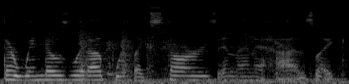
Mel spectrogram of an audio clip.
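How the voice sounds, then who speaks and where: A woman's voice: mid-range voice, little pitch movement, measured pace, a crowd in the background. A young American woman, an exchange student, chatting casually with many fillers and little laughs. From USA. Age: young adult. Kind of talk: casual chat. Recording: noisy home recording.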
